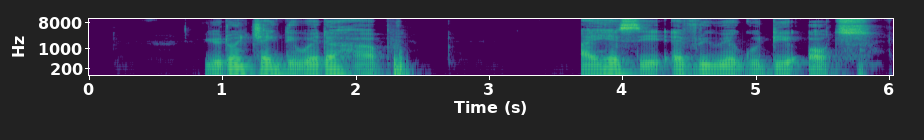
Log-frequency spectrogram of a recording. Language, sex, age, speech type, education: Nigerian Pidgin, male, 30-45, spontaneous, tertiary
